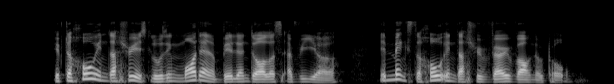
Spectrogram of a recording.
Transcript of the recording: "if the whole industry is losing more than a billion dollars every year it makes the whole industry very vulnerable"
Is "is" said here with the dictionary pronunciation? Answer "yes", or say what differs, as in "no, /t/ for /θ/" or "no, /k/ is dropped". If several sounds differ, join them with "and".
no, /s/ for /z/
